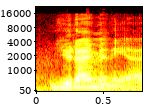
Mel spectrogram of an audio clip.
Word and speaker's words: Eudaimonia: That's the official pronunciation. He just said it. Eudaimonia, I got you.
